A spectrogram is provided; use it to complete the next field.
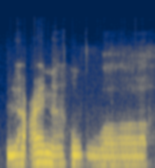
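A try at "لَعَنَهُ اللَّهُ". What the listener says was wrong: Masya-Allah. Bagus.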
